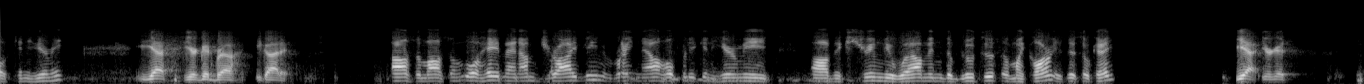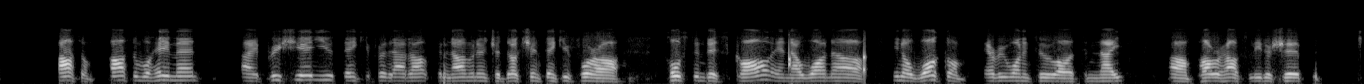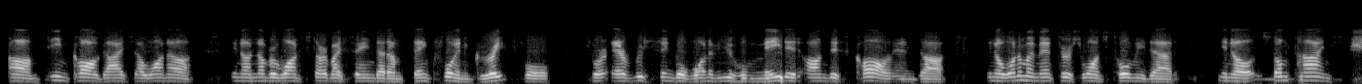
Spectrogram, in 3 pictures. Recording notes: PowerHouse Network Leadership conference call.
